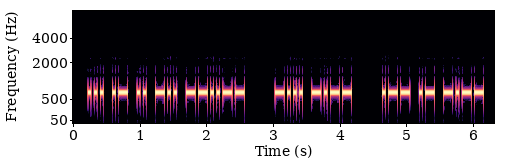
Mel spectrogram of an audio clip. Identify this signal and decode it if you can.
Morse code, heard as a keyed tone, about 27 wpm, 700 Hz. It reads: SAID, BY WAY
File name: 08-Chapter-08 26 WPM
